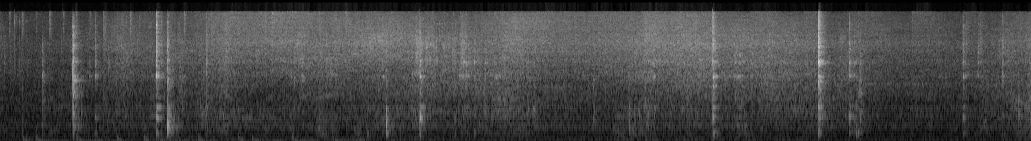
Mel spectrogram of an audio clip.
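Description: Chicken frying with masala in a pan for dum biryani: a soft, steady sizzle broken by a series of sharp, close clinks and scrapes as the spoon stirs against the metal.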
